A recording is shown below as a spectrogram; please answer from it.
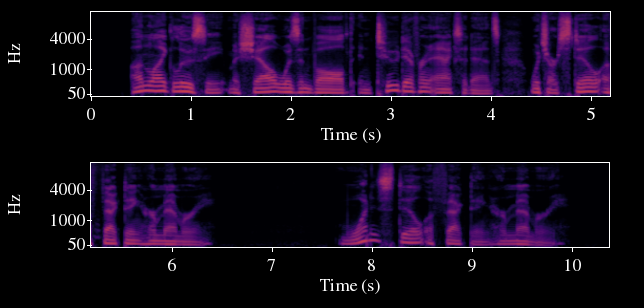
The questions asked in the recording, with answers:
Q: What is still affecting her memory?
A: The accidents are still affecting her memory.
